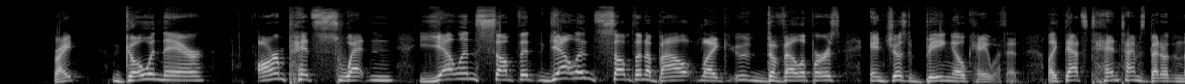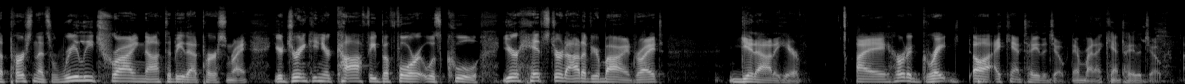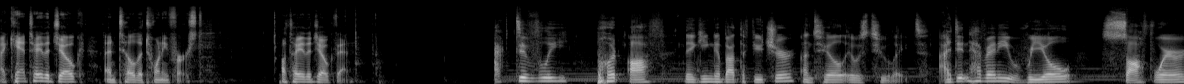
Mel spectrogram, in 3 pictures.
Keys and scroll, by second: 2.2 alt+[, 27.1 alt++.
